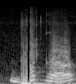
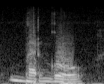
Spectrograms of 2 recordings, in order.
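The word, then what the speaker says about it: भर्गो: Again, bhargo is often sounded like bhargo, and that needs correction. Dhimahi, dhyo.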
